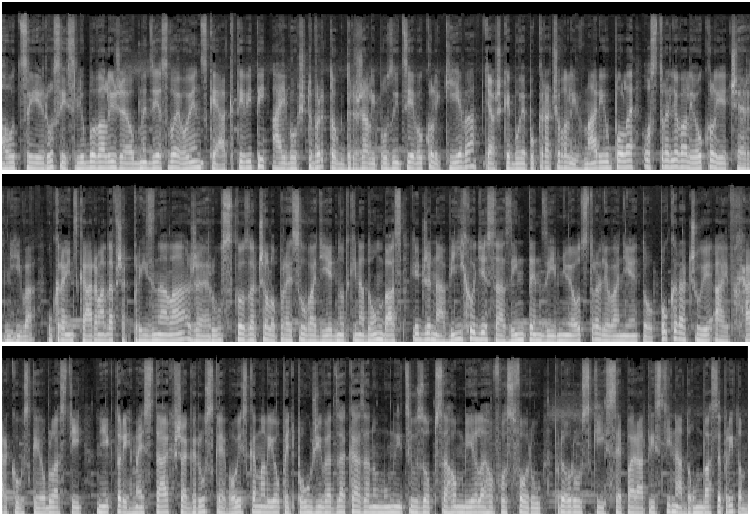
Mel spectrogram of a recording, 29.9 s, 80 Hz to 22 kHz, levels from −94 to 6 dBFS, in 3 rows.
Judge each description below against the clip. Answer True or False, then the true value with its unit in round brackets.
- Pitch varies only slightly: True (2.2 semitones)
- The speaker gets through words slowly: False (135 wpm)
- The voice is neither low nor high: False (130 Hz)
